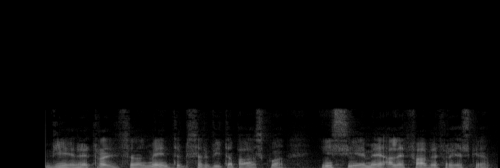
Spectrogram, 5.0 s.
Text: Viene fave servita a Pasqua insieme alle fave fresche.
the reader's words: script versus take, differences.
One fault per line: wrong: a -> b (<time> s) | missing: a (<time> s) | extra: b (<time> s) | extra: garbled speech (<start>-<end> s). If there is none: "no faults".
wrong: fave -> tradizionalmente (0.9 s)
